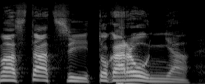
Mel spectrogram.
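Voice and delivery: drawn-out, high, slow outcry, reading tone. In a cellar, a woman turns on the man who just spoke, shouting. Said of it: "gridò Adele".

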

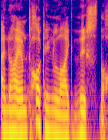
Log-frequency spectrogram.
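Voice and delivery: put-on pretentious villain voice. Complaining about how Shao Kahn talks, doing a pretentious Shao Kahn voice. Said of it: "almost like pretentious".

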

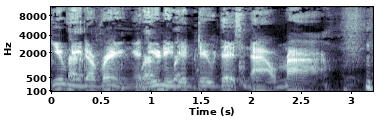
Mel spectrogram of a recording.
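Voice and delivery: very slow delivery, each word barked out. Mocking a game character's lines: Celebrimbor impression, barking like a dog. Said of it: "he sounds like a barking dog".

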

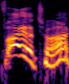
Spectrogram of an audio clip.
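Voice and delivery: acted-out thrilled yelp, excited, very high pitched. Retelling a passenger's outburst during an emergency landing: imitating an excited shout. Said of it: "one guy in the back of the plane goes".

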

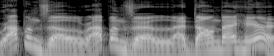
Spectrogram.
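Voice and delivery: long, slow, drawn-out call rising upward. Narrator reads the king's son calling up to the window, calling out. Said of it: "came and cried".

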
